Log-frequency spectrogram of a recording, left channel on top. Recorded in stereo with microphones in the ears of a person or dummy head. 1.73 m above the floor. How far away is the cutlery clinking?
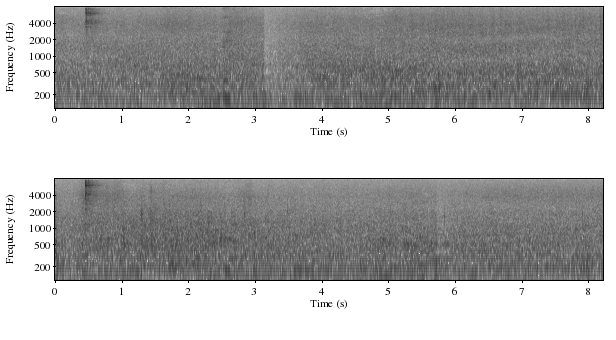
About 2.5 m.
